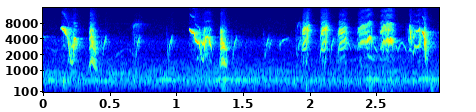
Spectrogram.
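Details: In Eastern Cape bush in March, a marsh warbler mimics southern African birds before its northward migration: sharp, high chirps and scratchy notes in short clusters, with a brief pause, then a dense chattering run, recorded at close range from a roadside.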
